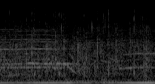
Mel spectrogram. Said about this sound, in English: You don't have to clap.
